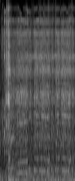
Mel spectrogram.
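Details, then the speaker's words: Wrecked auction Subaru flat-four, front-end crash likely broke the timing cover and knocked it out of time; steady free-spinning starter cranking without a single fire, cranking no start from a jumped timing belt. "Yep. Sounds like what's happened here. Yep, sounds like it's out of time."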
